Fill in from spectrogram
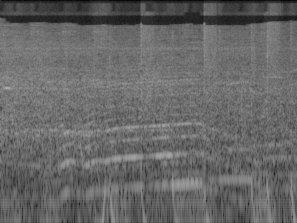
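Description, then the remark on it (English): A motorbike engine in the racing game PGR revs and shifts repeatedly, its pitch climbing and dropping in quick sawtooth cycles, while tires squeal steadily as the bike slides around a corner in the wet, chasing cars down. “So we slide them around the corner.”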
